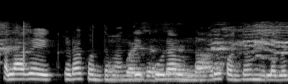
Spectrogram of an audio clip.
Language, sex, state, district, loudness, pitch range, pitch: Telugu, female, Andhra Pradesh, Sri Satya Sai, -15 LUFS, 215-240 Hz, 230 Hz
